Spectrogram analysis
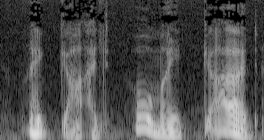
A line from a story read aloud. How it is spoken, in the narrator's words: In a terrified voice, he whined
